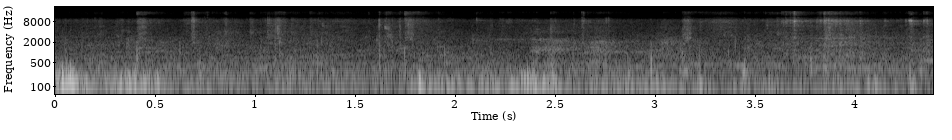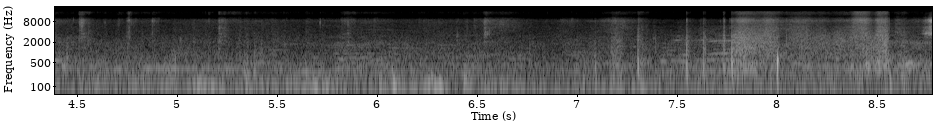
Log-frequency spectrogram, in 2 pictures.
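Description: Store background noise with faint voices, broken by irregular knocks and clicks from handling a camera while walking through the aisles. The heaviest knocks come at the start and about two seconds in.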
